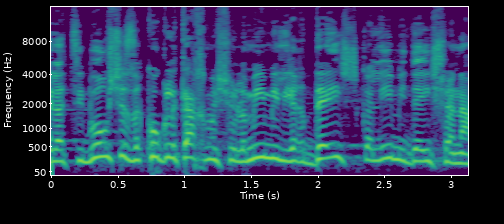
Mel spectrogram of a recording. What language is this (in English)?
Hebrew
